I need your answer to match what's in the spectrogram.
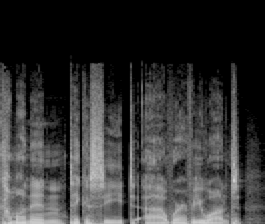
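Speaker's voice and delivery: imitated nice, calm, kind voice. Retelling how a judge greeted a client: imitating a judge's nice calm voice. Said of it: "in a very nice, calm voice".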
